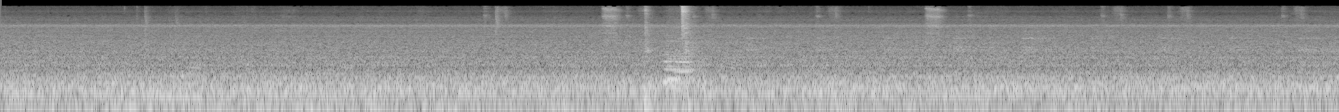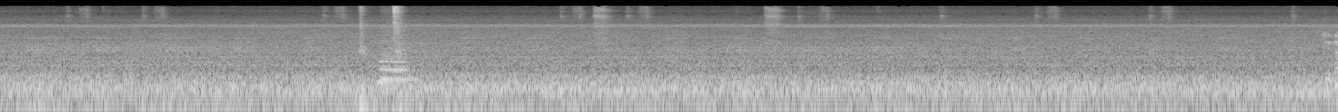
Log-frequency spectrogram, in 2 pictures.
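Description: Commuter train heard from inside a Bombardier bi-level coach while running on the rails: a steady low rumble of wheels and track. Two short sharp knocks come about six and seventeen seconds in.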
